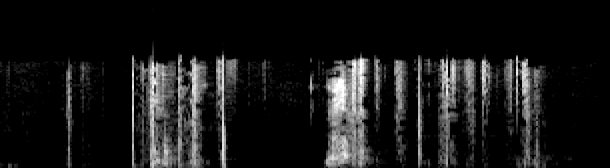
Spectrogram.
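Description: Phone keyboard taps click in quick bursts.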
